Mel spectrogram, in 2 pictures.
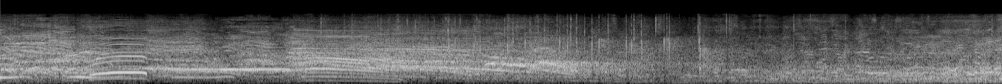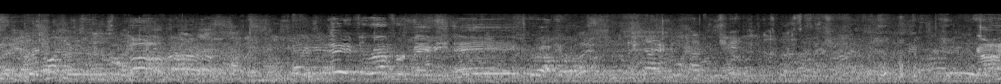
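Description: A crowd of children chatters and shouts with excitement in a large echoing hall.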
